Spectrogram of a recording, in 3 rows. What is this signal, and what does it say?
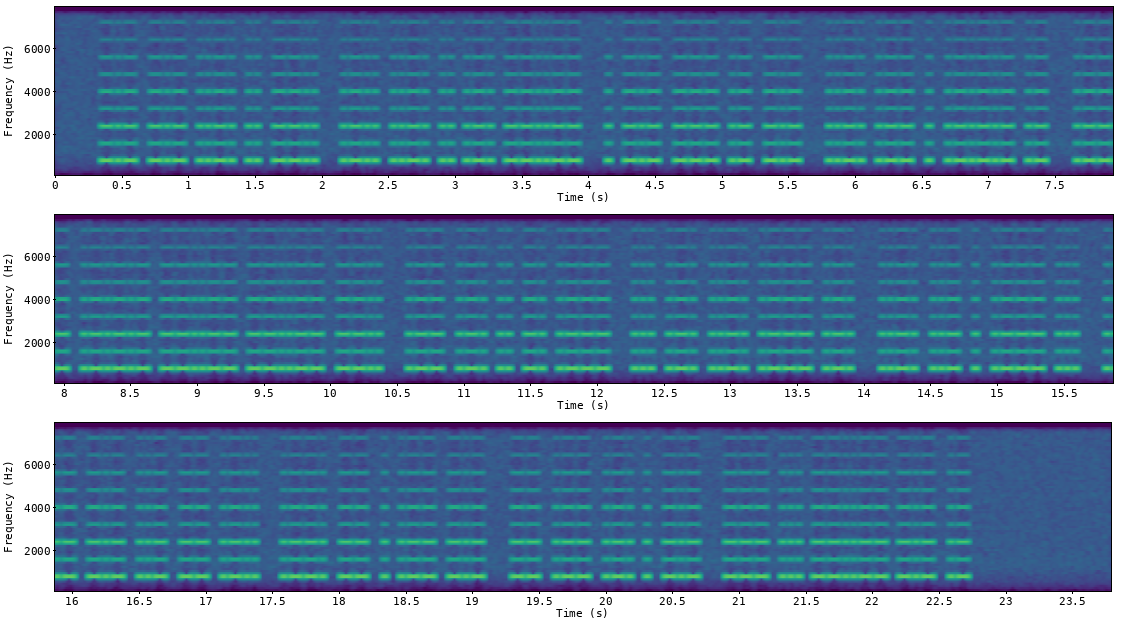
Morse code, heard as a keyed tone, hand-sent with a paddle, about 40 wpm, 810 Hz. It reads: KKFIZ LFIR, EKOAK FWE.A J.,,Z WRINJ SRFJR FUEJS UKUML PMEWK MWREK OS,KA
